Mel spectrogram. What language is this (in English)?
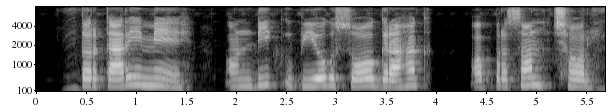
Maithili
